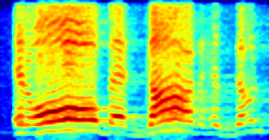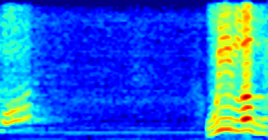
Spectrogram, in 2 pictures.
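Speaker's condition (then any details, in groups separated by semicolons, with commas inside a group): No condition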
